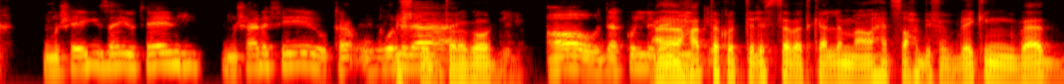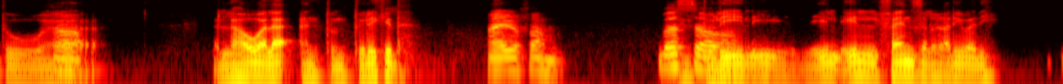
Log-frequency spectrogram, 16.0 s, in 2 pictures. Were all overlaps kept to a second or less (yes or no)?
yes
